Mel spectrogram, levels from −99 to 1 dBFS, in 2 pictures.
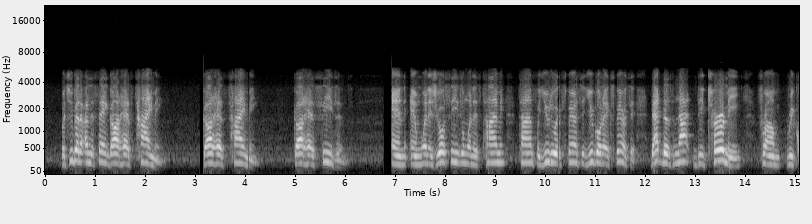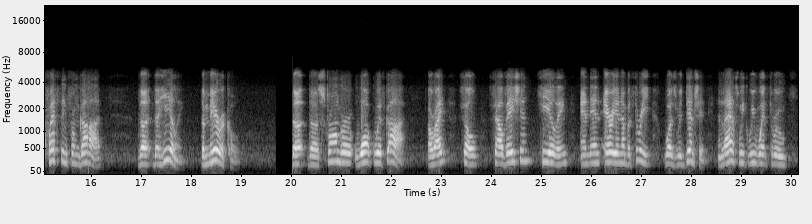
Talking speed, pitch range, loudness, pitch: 140 wpm, 175-205 Hz, -22 LUFS, 190 Hz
